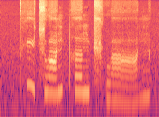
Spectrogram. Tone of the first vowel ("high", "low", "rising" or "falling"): falling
